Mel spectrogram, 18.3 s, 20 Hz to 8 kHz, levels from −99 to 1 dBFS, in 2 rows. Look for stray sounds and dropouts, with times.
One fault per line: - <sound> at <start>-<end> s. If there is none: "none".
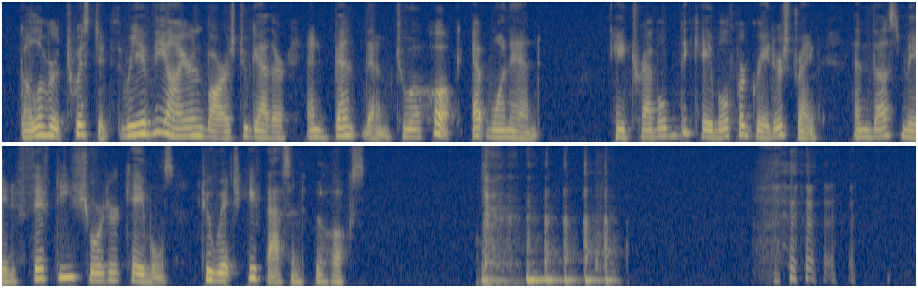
- laugh at 13.9-15.4 s
- laugh at 16.6-17.7 s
